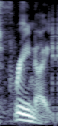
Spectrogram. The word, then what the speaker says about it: Phreniche: The crystal I mentioned was Free Night. It's spelled Phreniche.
